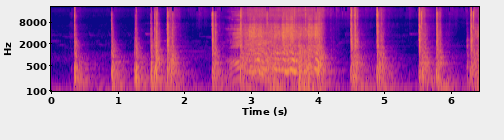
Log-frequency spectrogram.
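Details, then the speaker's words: Abandoned one-owner 1972 Ford F350 big-block V8 with 4-speed, first crank attempt: heavy, uneven clunks, then a rough burst that never catches. Abnormal cranking noise; the owner wonders about a connecting rod, unconfirmed. "Well, at least it turns over, but uh sounded like there was a little something wasn't right there. Is it a connecting rod? I don't know."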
